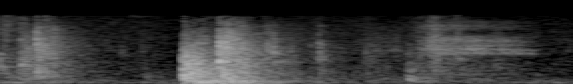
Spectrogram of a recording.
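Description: A door shutting with a single short, loud thud about two-thirds of a second in.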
